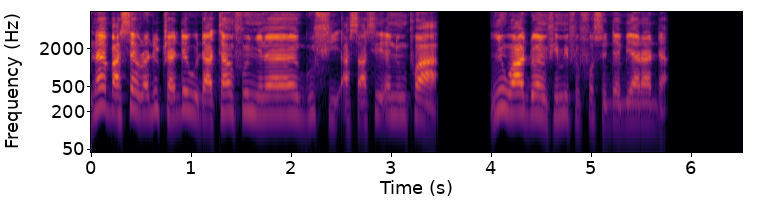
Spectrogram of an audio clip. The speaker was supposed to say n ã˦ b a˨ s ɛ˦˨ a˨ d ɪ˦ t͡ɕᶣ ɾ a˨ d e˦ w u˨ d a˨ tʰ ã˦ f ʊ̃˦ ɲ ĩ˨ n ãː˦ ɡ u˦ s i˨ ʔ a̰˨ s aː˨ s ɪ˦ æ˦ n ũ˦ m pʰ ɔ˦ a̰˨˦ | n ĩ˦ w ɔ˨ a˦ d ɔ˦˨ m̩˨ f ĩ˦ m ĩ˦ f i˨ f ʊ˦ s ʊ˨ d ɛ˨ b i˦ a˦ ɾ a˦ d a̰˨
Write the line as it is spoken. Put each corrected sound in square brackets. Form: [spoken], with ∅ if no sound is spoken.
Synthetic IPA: n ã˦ b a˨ s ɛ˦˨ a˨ d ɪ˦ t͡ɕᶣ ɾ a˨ d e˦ w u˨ d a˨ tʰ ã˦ f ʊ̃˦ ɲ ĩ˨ n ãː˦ ɡ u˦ [f] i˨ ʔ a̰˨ s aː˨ s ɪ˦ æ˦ n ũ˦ m pʰ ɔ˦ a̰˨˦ | [ɲ] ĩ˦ w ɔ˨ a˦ d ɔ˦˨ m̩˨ f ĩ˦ m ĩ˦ f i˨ f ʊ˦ s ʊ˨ d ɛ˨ b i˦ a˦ ɾ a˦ d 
